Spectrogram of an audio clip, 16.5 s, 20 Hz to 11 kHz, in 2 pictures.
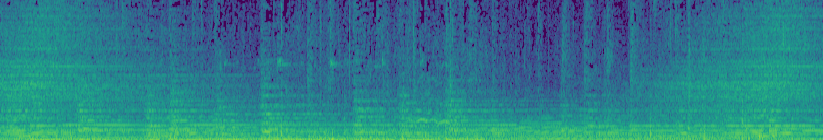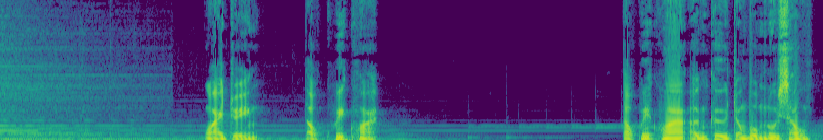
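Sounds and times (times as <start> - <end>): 
galloping hooves of a troop of mounted soldiers riding at full speed: 0.0 - 9.9
horses neighing: 0.6 - 8.4
speech: 10.3 - 12.0, 14.4 - 16.4.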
